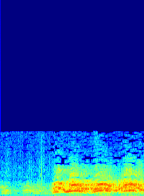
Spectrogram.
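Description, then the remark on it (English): A young boy imitates a dog, letting out one loud, drawn-out bark-like yowl after a brief quieter moment. “Now he thinks he's a dog.”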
